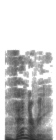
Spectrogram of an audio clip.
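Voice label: "venery", British English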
